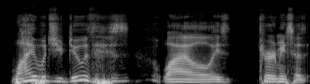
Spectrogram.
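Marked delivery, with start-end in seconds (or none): 0.1-1.3 indignant protest. Acted. Retold indignant protest to captor.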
